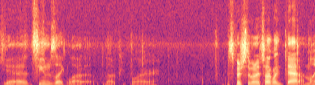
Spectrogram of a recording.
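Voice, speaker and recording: A soft-spoken man at a very fast pace, with big swings in loudness. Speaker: gaming streamer. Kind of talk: live gameplay commentary. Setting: live stream. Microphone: mic maxed out on settings, quiet.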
